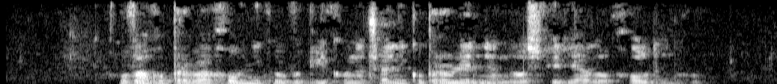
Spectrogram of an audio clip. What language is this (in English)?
Belarusian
